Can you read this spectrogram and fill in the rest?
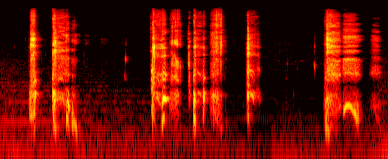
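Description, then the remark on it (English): Harsh, spluttering coughs come in several bursts, some single and some in quick clusters, like someone choking up water. No one speaks between the fits. “Water quickly rushed out onto the dry grass. Link coughed and spat.”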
